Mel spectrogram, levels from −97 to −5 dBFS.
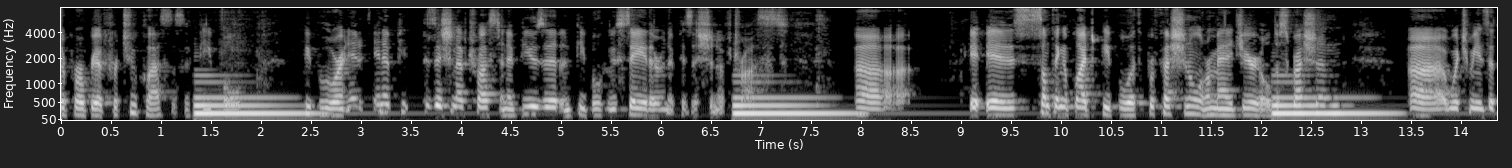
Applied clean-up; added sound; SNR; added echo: classical method spectral subtraction.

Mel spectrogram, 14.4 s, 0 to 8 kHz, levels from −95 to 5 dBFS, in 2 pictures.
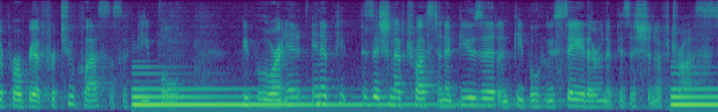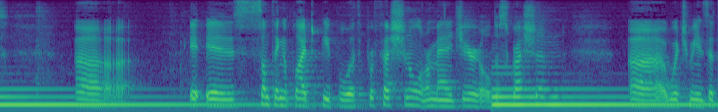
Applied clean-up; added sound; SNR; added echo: none; Bass guitar; -3 dB; none.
